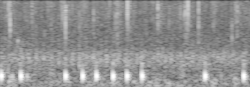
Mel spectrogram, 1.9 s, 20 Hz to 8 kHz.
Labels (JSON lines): {"label": "biophony, pulse", "recorder": "SoundTrap 500"}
